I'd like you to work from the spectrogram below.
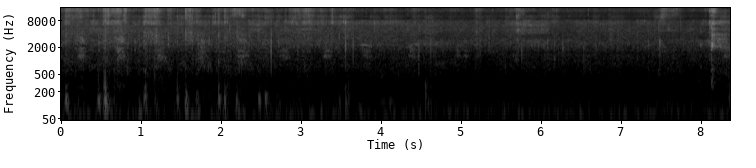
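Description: Horse hooves clip-clop across an arena during a jumping lesson, with a cluster of sharp, close strikes in the first two seconds. The steps then soften into a steady, quieter rhythm over a rain-like hiss.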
